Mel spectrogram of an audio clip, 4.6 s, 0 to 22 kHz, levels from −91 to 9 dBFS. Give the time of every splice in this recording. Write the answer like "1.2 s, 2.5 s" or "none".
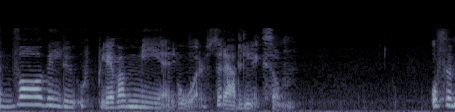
1.8 s, 2.4 s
